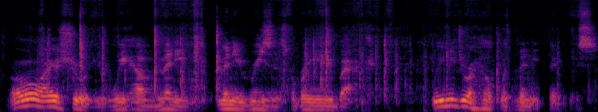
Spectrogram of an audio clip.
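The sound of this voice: What you hear is an unforced reading voice.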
